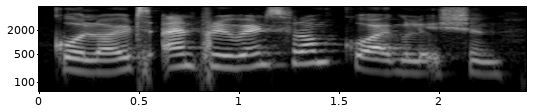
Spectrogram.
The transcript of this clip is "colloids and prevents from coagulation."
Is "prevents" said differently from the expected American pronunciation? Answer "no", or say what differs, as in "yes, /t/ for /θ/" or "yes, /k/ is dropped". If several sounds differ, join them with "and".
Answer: no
